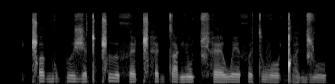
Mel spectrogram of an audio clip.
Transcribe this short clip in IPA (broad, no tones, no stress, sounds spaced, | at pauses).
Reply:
ǁ ʌ ɡ u p ɯ ʒ ɛ t ǁ ɯ θ ɛ ǁʰ ɛ ɡ t a ɡ ẽ w t͡ɕʰ ɛ w e θ ɯ t v o ɡ͡ǃ a d͡ʑ u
